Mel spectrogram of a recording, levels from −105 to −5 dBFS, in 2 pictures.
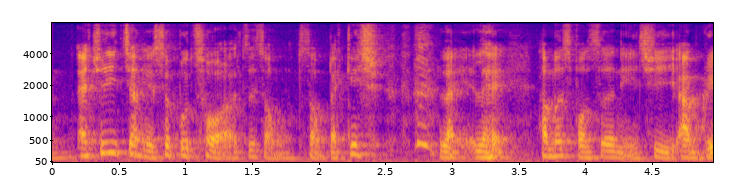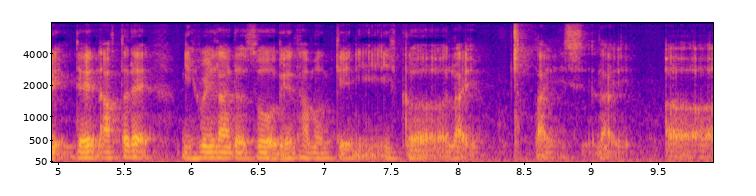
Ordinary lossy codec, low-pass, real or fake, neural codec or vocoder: none; none; fake; codec, 16 kHz, 16 kbps, FunCodec, trained on Chinese and English, 50 frames a second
